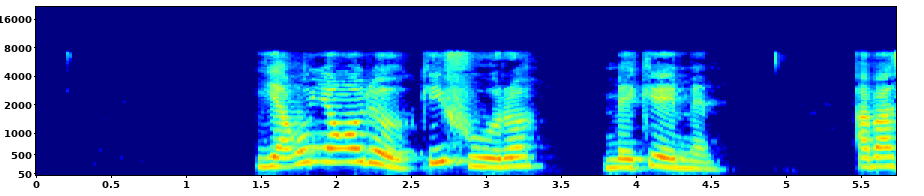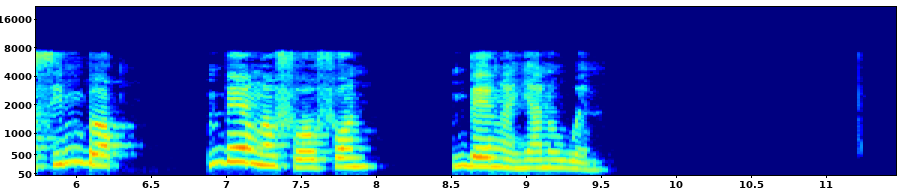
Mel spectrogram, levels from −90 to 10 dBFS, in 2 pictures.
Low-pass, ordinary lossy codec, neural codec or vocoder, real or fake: 7.2 kHz; Opus, 64 kbps; none; real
